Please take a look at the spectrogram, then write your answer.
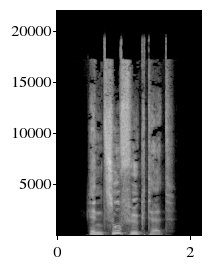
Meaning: inflection of hinzufügen: 1. second-person plural dependent preterite 2. second-person plural dependent subjunctive II
- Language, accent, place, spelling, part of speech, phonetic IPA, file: German, Germany, Berlin, hinzufügtet, verb, [hɪnˈt͡suːˌfyːktət], De-hinzufügtet.ogg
